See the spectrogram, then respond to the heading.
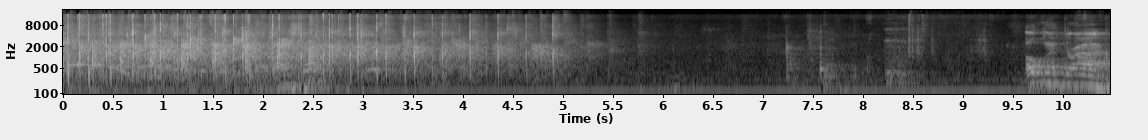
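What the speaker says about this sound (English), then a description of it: "Let's give a round of applause for Bucky." Audience applause at a 1 Million Cups Detroit Metro startup pitch event, a dense crowd clapping loudly for about five seconds before fading into quiet room noise, with a few stray claps and a voice returning at the end.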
